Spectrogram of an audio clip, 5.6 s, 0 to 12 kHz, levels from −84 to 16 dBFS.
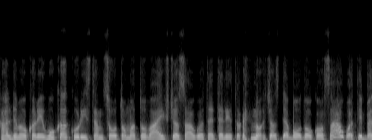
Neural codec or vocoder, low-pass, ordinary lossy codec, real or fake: codec, 16 kHz, 0.9 kbps, LongCat-Audio-Codec; 7.2 kHz; Opus, 32 kbps; fake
